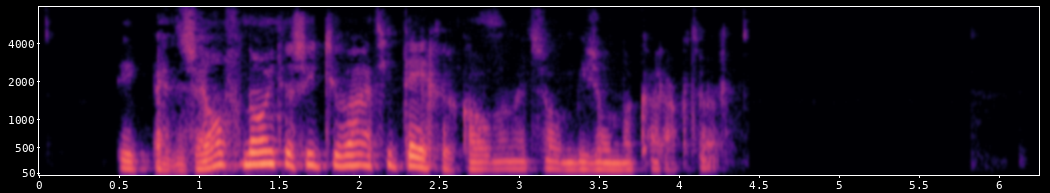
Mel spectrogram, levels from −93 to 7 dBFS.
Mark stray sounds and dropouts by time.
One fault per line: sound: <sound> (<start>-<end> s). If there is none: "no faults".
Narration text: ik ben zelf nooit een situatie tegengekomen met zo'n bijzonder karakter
no faults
